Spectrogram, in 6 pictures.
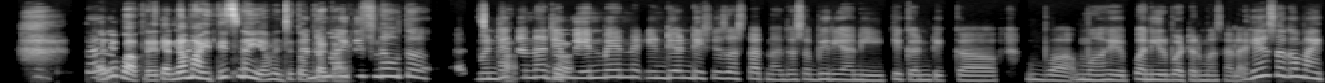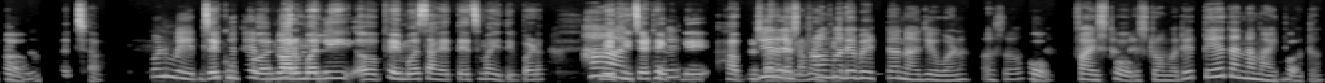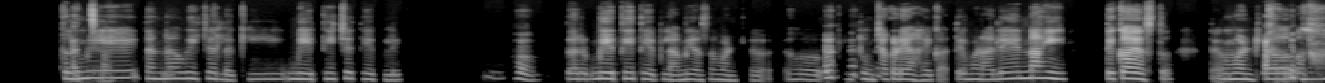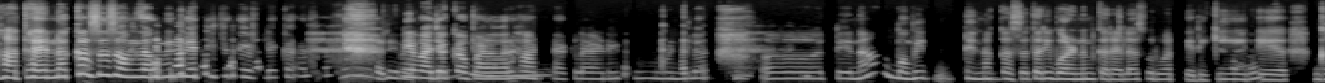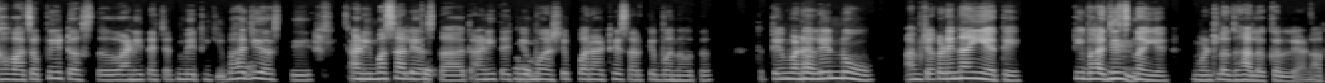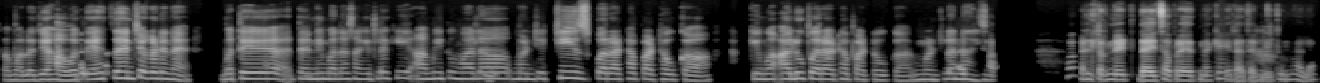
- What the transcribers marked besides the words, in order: tapping; unintelligible speech; other background noise; in English: "फेमस"; in English: "रेस्टॉरंटमध्ये"; in English: "फाइव्ह स्टार रेस्टॉरंटमध्ये"; laugh; laughing while speaking: "आता ह्यांना कसं समजावू मी … कपाळावर हात टाकला"; laugh; laughing while speaking: "अरे बापरे! हं"; chuckle; unintelligible speech; laughing while speaking: "हवं ते त्यांच्याकडे नाही"; laugh
- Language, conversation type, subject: Marathi, podcast, परदेशात असताना घरच्या जेवणाची चव किंवा स्वयंपाकघराचा सुगंध कधी आठवतो का?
